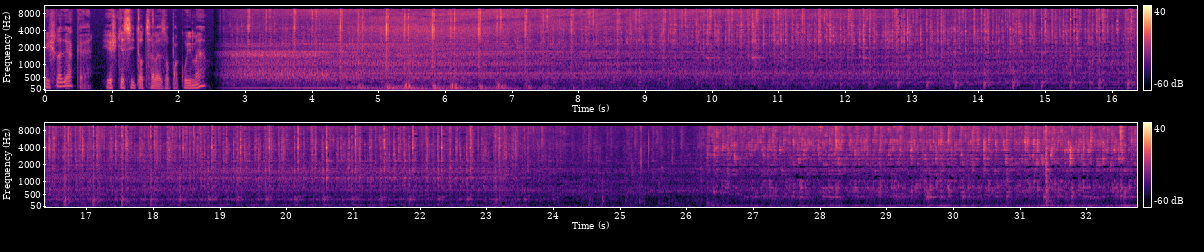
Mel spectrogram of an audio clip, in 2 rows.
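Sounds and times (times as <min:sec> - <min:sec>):
speech: 0:00.0 - 0:03.0
small plunger pump for drinking water knocking: 0:02.6 - 0:23.8, 0:28.0 - 0:32.7.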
